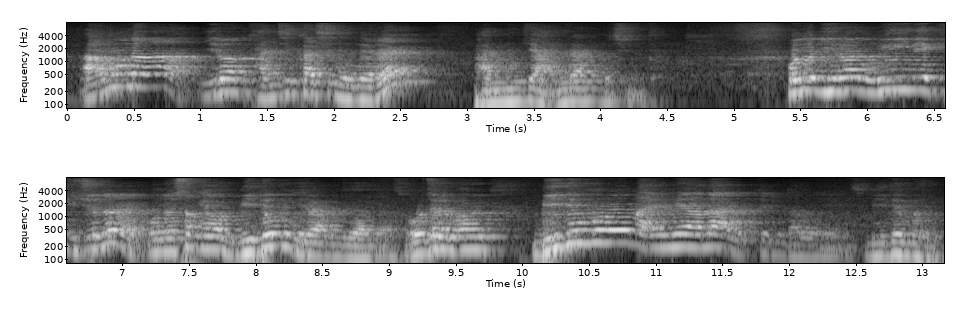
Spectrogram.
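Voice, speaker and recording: A man in his thirties delivers a Sunday sermon with a high, lively voice that rises and falls as he asks the congregation questions. The sound carries a heavy church echo, picked up from some distance away from the microphone. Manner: animated preaching with rhetorical questions and personal stories. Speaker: pastor. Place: church sanctuary.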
